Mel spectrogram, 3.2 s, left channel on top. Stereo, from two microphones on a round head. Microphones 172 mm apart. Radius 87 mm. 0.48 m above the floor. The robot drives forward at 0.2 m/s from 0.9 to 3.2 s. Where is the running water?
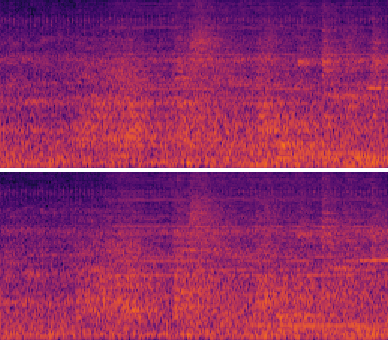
65° right (ahead or behind), 1.2 m; by 3.2 s 50° right (ahead or behind), 1.4 m.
